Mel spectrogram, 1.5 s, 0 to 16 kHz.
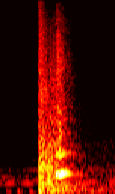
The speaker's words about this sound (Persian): به نظرش میاد بهترین موقع همین الانه، بنابراین خیلی سریع دستش رو بالا میاره و با تپانچه 6 تیرش شروع به تیراندازی میکنه. تیر اول به کلاه نظامی شاه برخورد میکنه.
